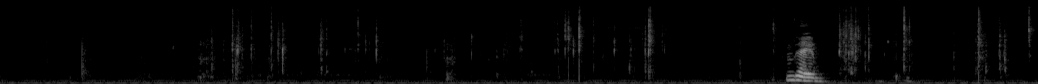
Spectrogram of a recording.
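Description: Crunchy chewing of white-chocolate-coated cereal mini biscuits, an irregular run of crisp crunches starting about two seconds in and dying away before the end.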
